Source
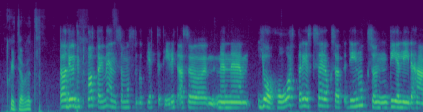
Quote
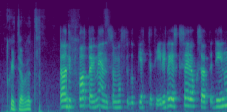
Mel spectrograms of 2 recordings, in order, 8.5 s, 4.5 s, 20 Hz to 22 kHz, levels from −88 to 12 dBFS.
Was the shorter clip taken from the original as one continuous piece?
no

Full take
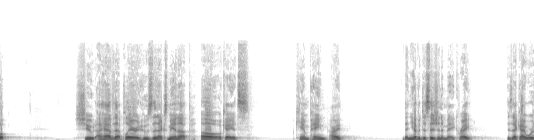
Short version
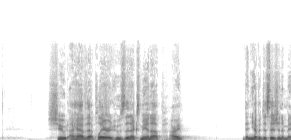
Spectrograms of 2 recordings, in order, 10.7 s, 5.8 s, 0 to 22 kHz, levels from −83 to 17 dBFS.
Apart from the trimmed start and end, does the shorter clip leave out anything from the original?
yes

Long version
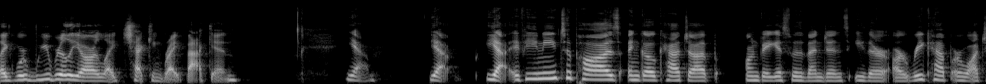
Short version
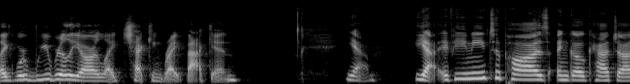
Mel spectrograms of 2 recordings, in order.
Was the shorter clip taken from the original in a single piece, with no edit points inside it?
no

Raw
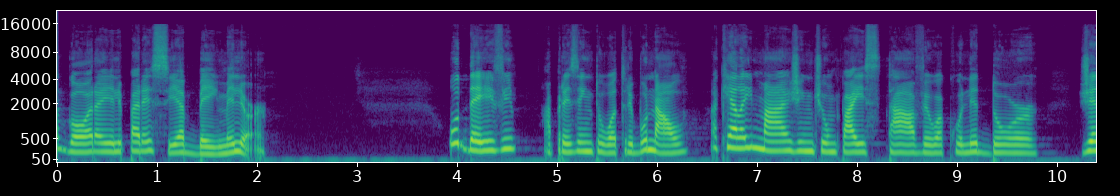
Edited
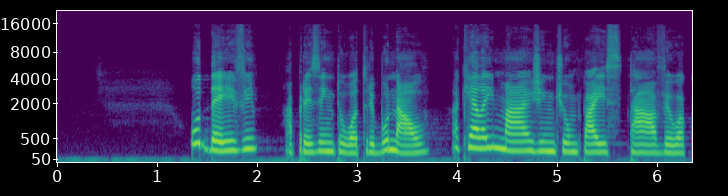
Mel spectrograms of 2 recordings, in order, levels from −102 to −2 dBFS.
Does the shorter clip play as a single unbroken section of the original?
yes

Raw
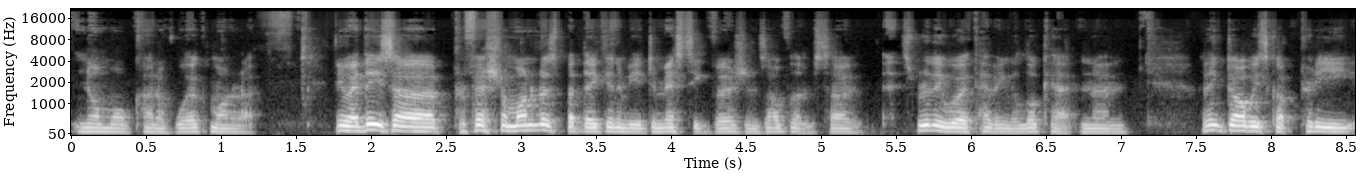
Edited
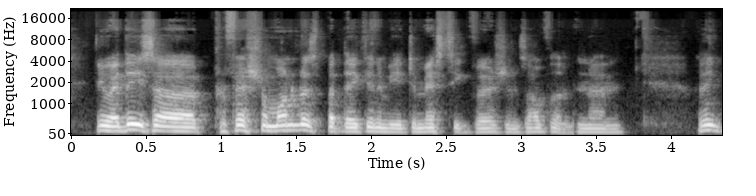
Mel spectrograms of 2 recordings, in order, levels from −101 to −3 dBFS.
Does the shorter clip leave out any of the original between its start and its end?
yes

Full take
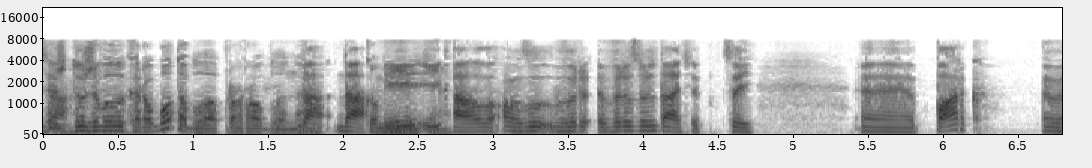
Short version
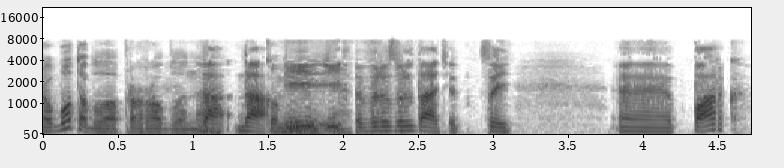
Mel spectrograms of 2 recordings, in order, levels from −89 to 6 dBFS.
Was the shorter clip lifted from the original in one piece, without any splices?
no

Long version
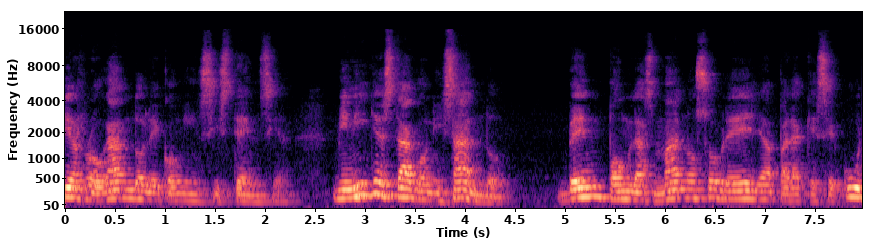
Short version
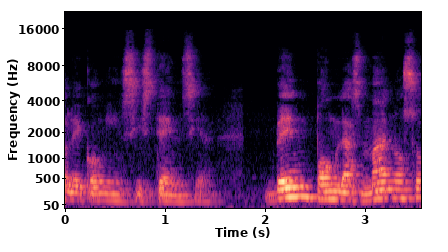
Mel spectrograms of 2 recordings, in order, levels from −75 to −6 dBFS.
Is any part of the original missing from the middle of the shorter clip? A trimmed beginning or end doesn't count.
yes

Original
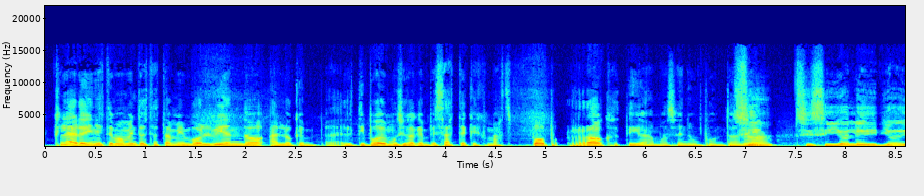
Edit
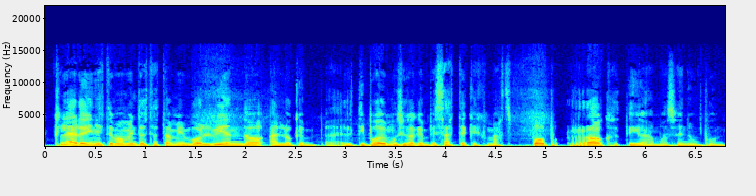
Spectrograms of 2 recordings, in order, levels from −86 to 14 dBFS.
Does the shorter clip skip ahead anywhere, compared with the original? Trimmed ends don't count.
no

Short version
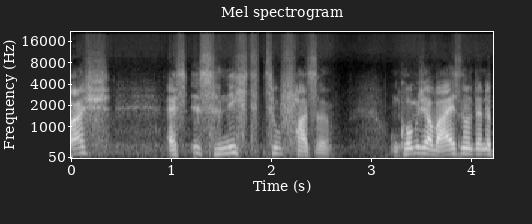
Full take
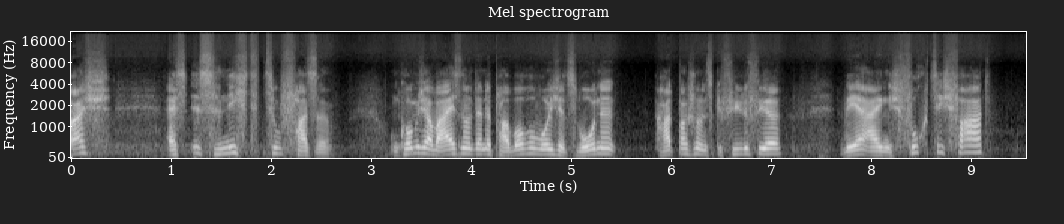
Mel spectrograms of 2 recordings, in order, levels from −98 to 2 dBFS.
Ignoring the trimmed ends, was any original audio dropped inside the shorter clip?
no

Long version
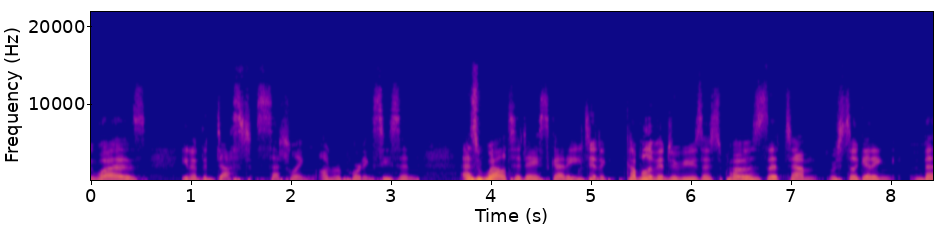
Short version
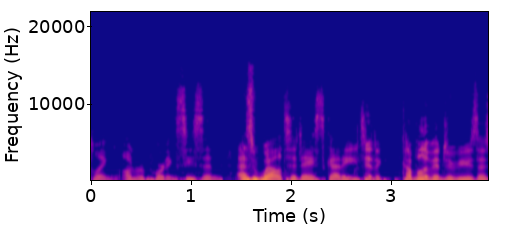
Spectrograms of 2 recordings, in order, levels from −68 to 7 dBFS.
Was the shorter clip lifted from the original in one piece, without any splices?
no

